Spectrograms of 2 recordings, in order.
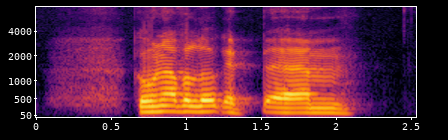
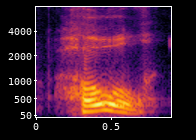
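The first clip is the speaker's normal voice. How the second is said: Whole drawn out and leaned on; Whole given heavy emphasis; stress on whole; 5 semitones higher, 4 dB louder than usual. Shown as a demonstration. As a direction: hit the word Whole hard so it sounds like hole. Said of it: "with the emphasis on the whole".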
